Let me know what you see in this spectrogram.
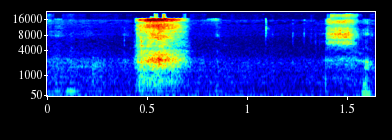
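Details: Pet white mini rabbit (mixed breed), after climbing up high, gives a single short, sharp hissing burst with a fainter second puff; sneeze, owner mentions allergy.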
